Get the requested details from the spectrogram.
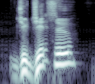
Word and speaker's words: jiu-jitsu: He is a world-renowned fitness and jiu-jitsu. Am I saying that right? – Jiu-jitsu. – Thank you. – Yes, jiu-jitsu.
